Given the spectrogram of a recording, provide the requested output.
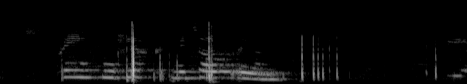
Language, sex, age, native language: Icelandic, female, 11, Icelandic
